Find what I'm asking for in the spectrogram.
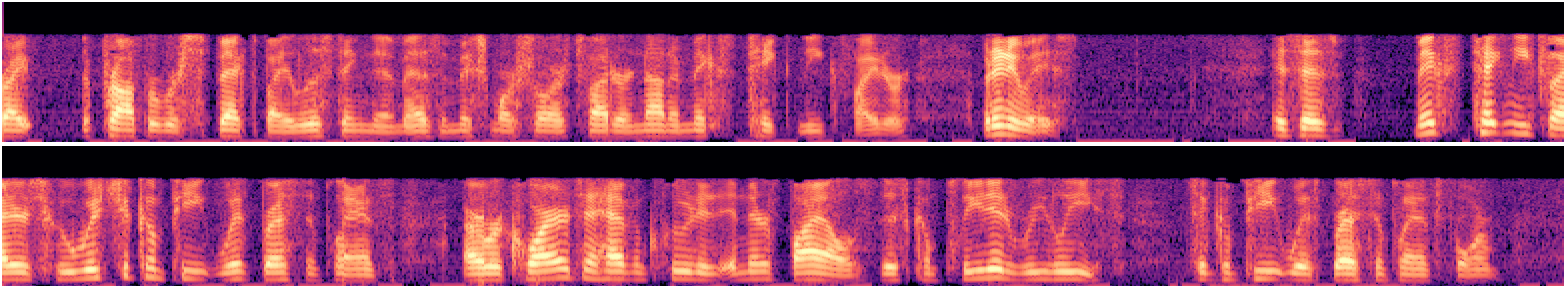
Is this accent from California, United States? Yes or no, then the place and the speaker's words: no; Monroe, Louisiana, United States; he's located out of Monroe, Louisiana. That's my hometown.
